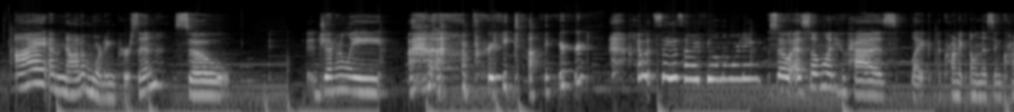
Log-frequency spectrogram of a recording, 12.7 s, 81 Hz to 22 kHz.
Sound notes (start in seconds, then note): 5.2 laughs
